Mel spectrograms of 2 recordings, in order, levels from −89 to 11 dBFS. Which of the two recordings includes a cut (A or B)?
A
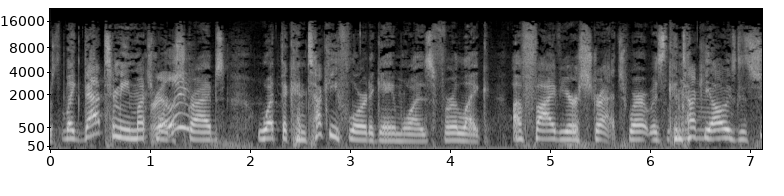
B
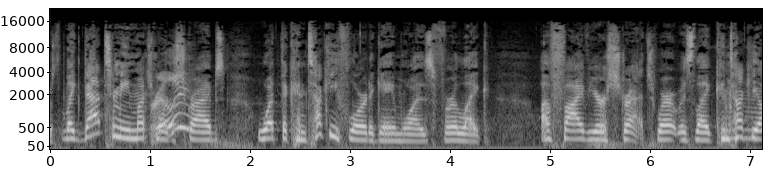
A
